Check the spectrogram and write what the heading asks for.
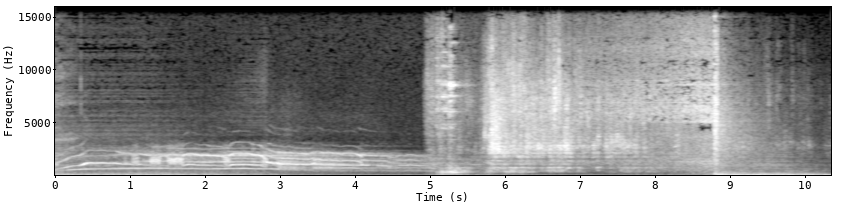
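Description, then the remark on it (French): A man shut in a toilet gives a long, wavering, mournful howl of despair like a coyote's, which rises and bends for several seconds, then gives way to the loud rushing gurgle of a toilet flushing. “Il court s'enfermer au water, où il pousse un long cri de désespoir.”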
